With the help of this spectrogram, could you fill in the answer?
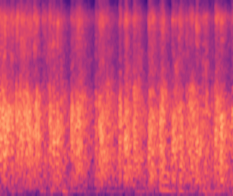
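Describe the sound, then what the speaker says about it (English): A banquet audience at an annual Islamic council dinner gives loud, close applause, a dense burst of clapping hands rising and falling in waves for about three seconds. "Give him a big round of applause."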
